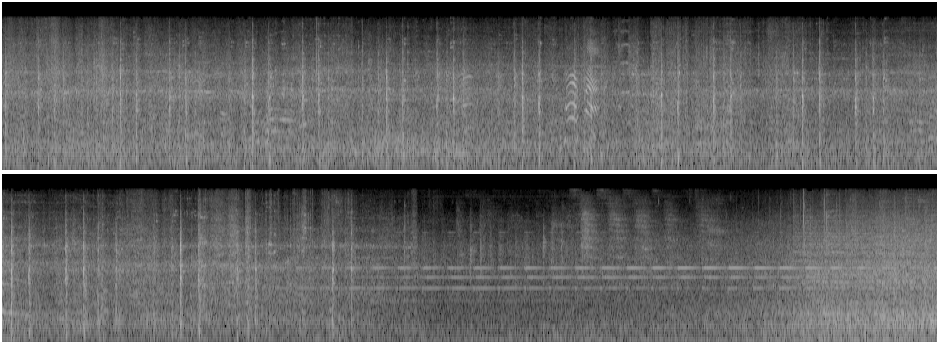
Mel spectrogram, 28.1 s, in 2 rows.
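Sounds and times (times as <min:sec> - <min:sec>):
train wheels clicking over rail joints: 0:00.0 - 0:20.2
train rumble: 0:00.0 - 0:28.0.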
